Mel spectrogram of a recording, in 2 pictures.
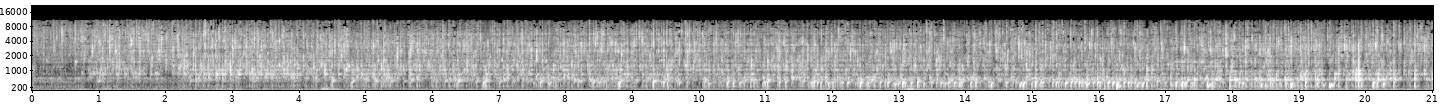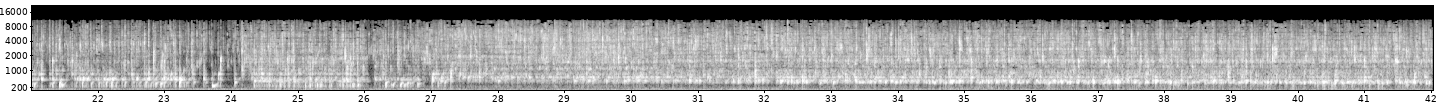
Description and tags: agua grifo
just a water flowing out the faucet
faucet, water, fill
